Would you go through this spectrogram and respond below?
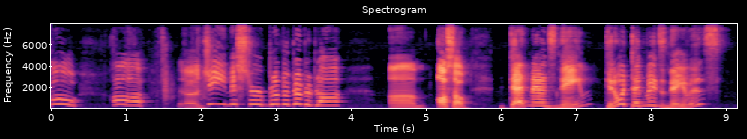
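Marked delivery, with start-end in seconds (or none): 0.0-4.8 put-on tiny child voice, very high pitch. Retelling a scene with a young character: imitating a little kid. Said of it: "he's like a little kid being like".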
